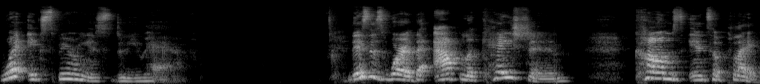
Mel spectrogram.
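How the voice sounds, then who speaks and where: A woman speaks at a fairly high pitch with a bright, sharp tone and some vocal fry. Her delivery is very slow, with very wide pitch swings and long, frequent pauses. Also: big swings in loudness. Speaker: business coach. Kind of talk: livestream talk. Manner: casual, conversational.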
